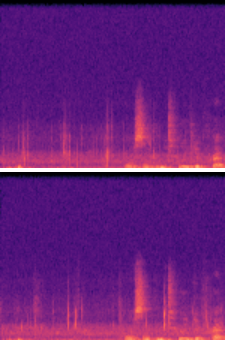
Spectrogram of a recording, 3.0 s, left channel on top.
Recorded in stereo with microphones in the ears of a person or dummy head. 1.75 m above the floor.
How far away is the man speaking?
About 0.6 m.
